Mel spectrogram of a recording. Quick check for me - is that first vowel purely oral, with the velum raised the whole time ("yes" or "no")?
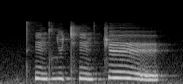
no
